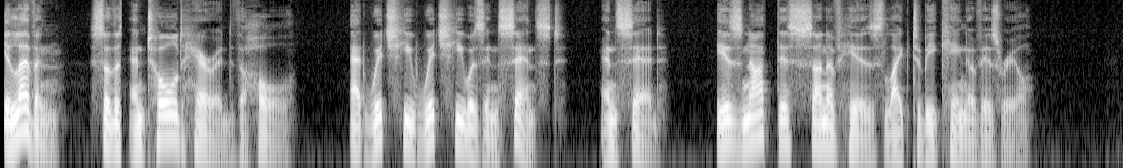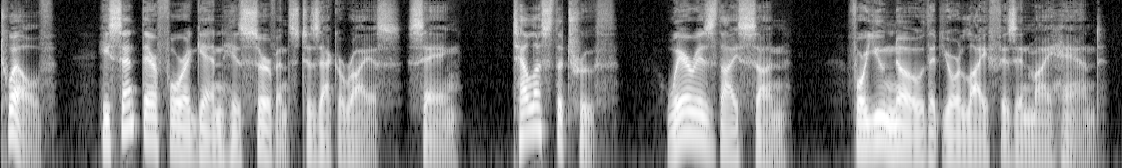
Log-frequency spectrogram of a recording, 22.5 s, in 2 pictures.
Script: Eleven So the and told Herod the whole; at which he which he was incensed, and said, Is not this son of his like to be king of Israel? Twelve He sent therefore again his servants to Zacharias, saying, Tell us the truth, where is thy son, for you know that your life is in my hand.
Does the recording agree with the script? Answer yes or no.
yes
